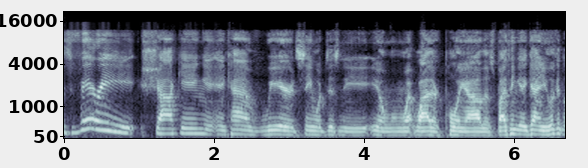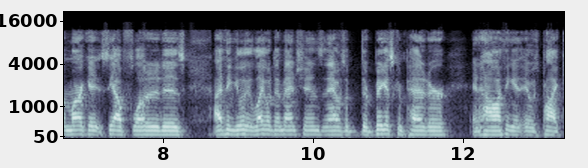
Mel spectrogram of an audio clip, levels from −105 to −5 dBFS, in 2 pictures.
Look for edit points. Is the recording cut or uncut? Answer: cut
